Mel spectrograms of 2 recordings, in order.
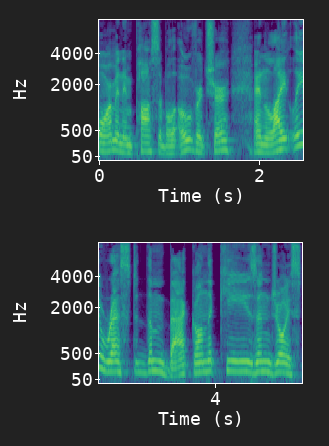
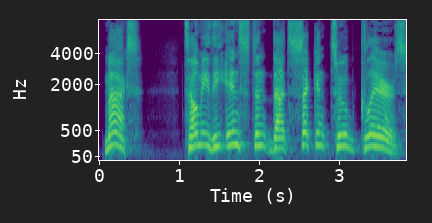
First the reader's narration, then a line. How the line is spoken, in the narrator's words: called out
